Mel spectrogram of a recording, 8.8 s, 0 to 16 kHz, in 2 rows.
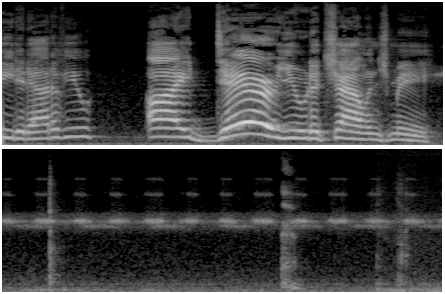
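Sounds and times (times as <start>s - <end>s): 
speech: 0.0s - 4.4s
crickets chirping in a rapid pulsing trill: 3.5s - 8.7s.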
